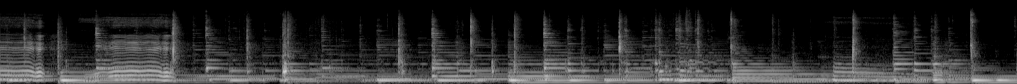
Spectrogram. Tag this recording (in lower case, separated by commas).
music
